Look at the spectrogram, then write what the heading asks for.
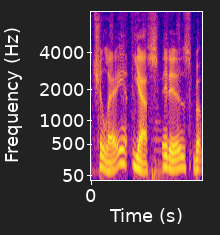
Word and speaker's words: Chile: an uncultured American that I say chili instead of Chile or Chile yes I'm aware I'm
